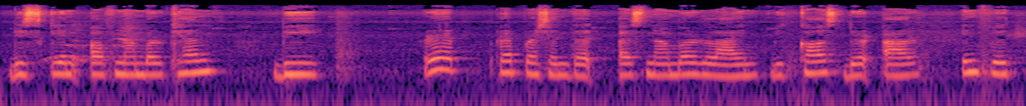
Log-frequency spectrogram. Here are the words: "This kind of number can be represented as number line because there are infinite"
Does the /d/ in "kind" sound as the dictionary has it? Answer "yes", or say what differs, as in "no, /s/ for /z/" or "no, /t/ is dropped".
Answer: no, /d/ is dropped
